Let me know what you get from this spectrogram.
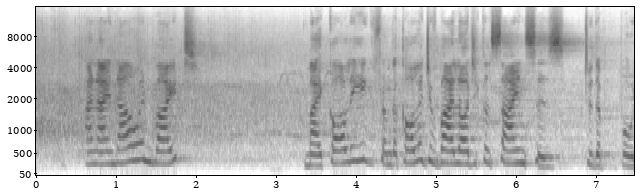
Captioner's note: cheers and applause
